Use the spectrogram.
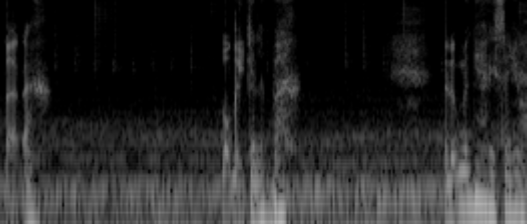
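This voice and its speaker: A man's voice: medium pitch, slow, close to an everyday voice. A man playing a loving but hard-headed young husband, earnest and dramatic, in a horror audio drama. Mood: worried, alarmed. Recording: music behind the voice.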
